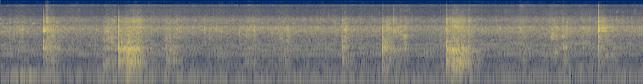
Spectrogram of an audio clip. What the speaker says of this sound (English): I'm dissolving the seasoning cubes.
